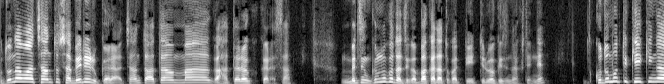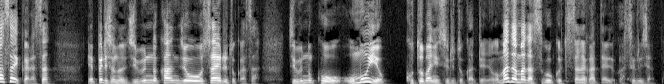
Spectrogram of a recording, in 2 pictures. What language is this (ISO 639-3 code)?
jpn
